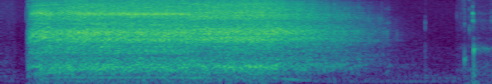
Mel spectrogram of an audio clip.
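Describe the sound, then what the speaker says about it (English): A blender whirs loudly and steadily for about two seconds, puréeing a tomato paste mixture for gluten-free pepperoni pizza muffins, then winds down with a few small clicks at the end. "But I'll go ahead and put on my lid and just blend this until smooth."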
